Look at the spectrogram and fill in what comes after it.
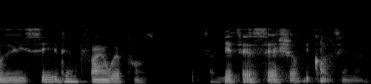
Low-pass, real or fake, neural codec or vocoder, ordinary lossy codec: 5.4 kHz; real; none; AAC, 32 kbps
